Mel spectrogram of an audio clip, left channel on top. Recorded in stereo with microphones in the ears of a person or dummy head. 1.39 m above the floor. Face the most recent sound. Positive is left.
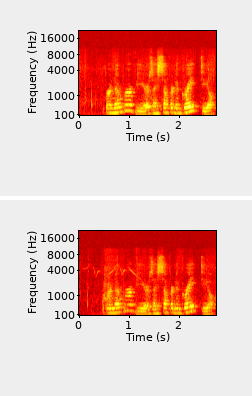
turn(degrees=75)  # may be behind; listen again after turning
